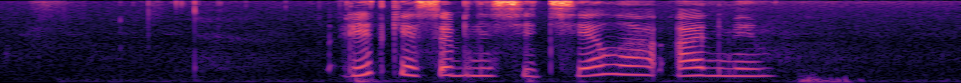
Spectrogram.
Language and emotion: Russian, neutral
